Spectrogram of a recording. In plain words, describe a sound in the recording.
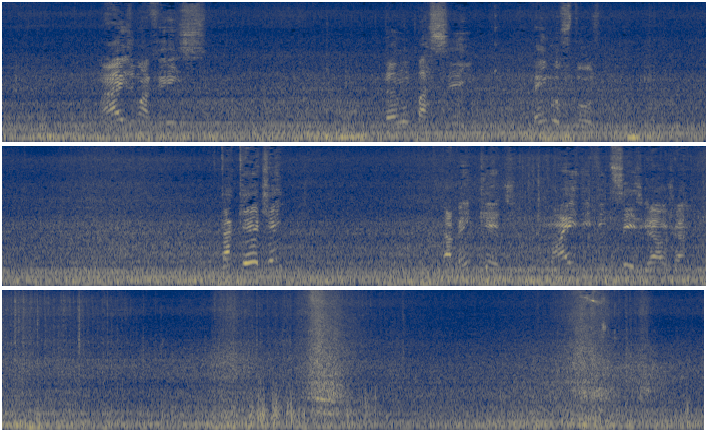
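A man talks casually nearby inside a car.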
